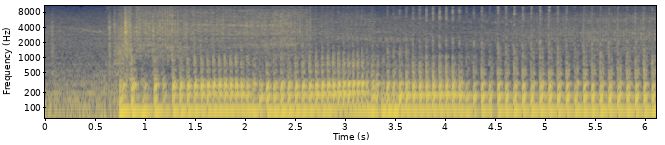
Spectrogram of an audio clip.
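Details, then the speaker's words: Honda TMX 155 single with pitch bike CDI: lumpy idle with a loud, fast tick riding each beat, about three per second; valve train ticking raised by the overly thin 00 head gasket. "Kung maririnig ninyo, malakas yung lagitik, naka 00 gasket kasi tayo."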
